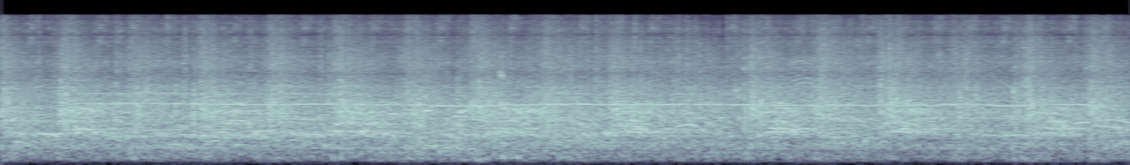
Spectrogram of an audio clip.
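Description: A large indoor crowd cheers and chants in an echoing arena.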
